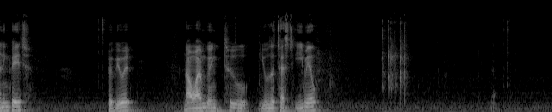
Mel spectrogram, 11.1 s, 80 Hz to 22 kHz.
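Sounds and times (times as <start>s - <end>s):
typing on computer keyboard: 7.6s - 8.2s.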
